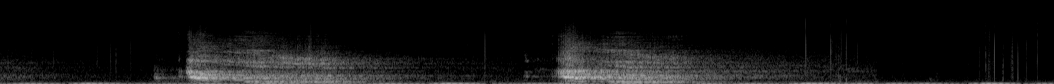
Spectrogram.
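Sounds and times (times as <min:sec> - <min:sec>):
faint clicks: 0:00.0 - 0:10.5
lion's deep roar: 0:01.6 - 0:04.0, 0:05.3 - 0:07.7.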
